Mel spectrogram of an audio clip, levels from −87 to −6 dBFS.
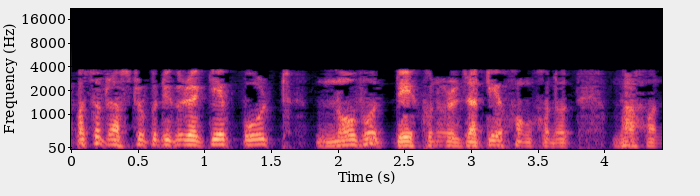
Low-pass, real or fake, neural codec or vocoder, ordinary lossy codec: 3.6 kHz; fake; vocoder, 24 kHz, 100 mel bands, Vocos; none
